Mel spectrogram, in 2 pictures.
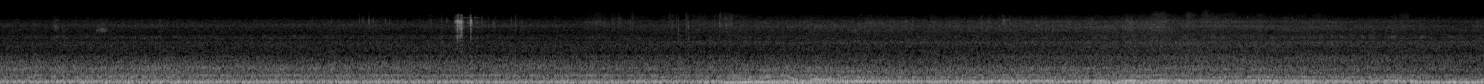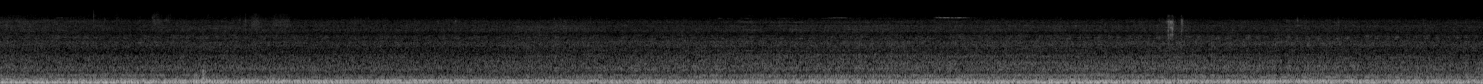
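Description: Car engine and road noise, a steady low hum that gets a little louder about seven seconds in.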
